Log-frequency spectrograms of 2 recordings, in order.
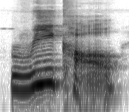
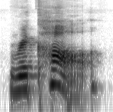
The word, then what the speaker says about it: recall: recall recall um so be careful of the pronunciation uh for this meaning it's not recall it's recall recall okay oh very good hustle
